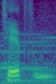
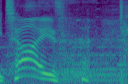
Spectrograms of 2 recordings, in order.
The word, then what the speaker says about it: tithe: Tits is not pronounced tiff.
